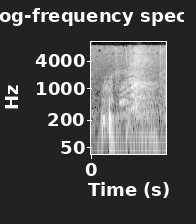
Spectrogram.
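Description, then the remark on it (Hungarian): A single quick sneeze, with a sharp nasal burst followed by a short trail of breathy noise. “Egészségedre. Ez, ez férfias volt.”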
